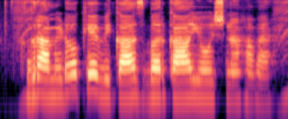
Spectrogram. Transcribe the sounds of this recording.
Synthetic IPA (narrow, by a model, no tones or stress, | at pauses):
ɡɾaːmɪɽõkeʋɪkaːs̬bɐɾkajoːd͡ʒnaɦɐʋɛː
